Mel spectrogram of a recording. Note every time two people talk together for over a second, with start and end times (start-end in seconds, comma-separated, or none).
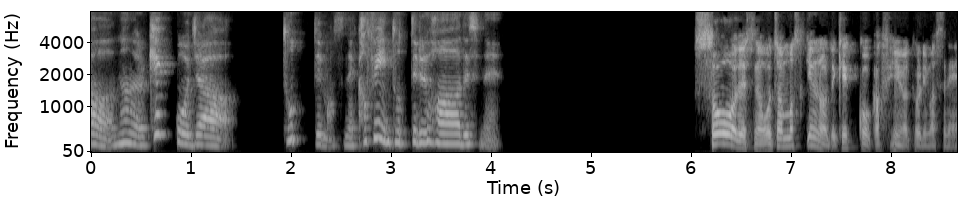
none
